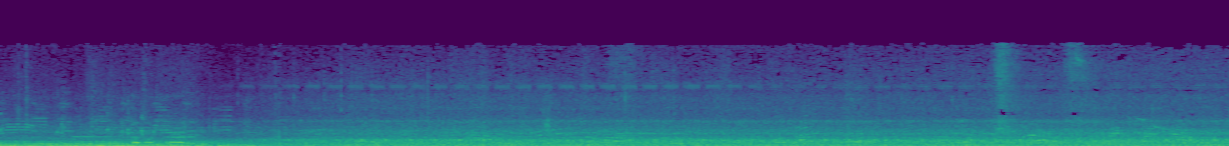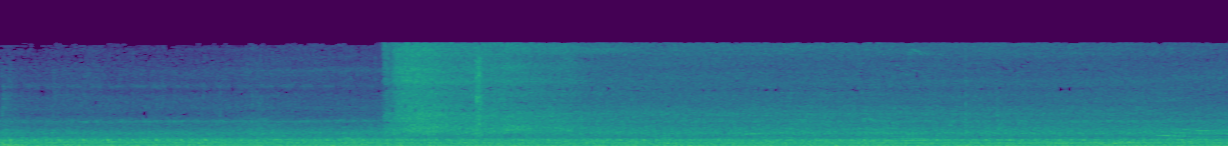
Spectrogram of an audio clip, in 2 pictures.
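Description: Bus engines idle with a steady low rumble.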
